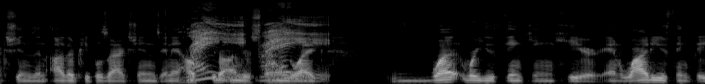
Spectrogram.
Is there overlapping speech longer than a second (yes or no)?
yes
